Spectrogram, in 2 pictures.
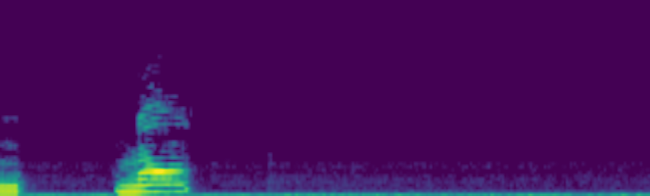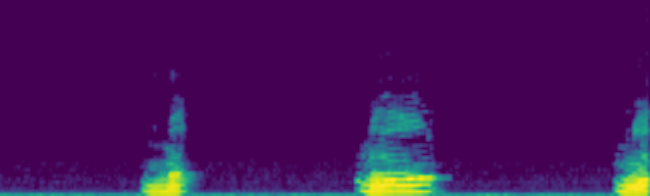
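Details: Pet cat meowing repeatedly: short, slightly falling meows spaced irregularly a few seconds apart, five in all, with silence and low background hum between them.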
